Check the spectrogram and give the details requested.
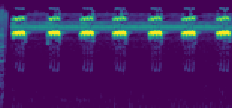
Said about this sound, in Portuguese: Barulhinho de grilo, bacana. sabe? Aquele cri.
